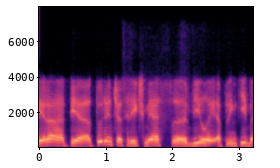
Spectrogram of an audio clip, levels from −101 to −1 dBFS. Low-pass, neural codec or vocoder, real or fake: 7.2 kHz; codec, 24 kHz, 1.2 kbps, DualCodec; fake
